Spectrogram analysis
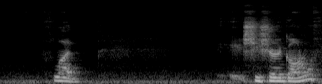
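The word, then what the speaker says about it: Fludd: Her husband's last name, Flood. F-L-U-D-D. Flood.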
